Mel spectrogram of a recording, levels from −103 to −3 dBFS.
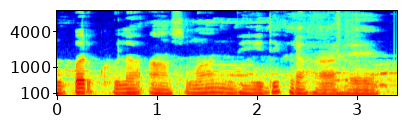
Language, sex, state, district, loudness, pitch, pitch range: Hindi, male, Punjab, Fazilka, -20 LUFS, 105 Hz, 95-115 Hz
